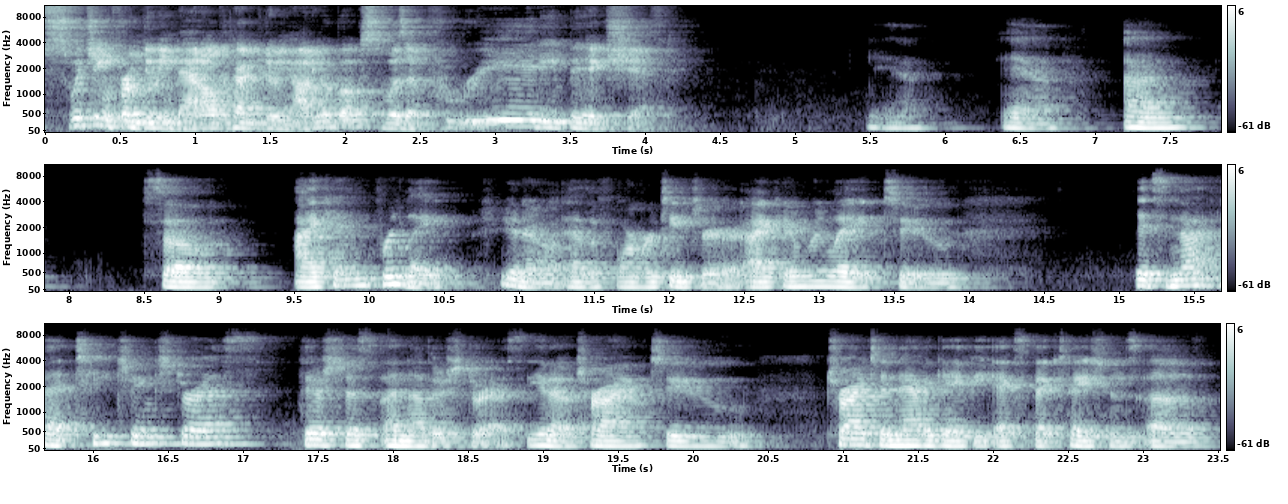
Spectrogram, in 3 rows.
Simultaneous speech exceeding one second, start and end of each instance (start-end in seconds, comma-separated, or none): none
